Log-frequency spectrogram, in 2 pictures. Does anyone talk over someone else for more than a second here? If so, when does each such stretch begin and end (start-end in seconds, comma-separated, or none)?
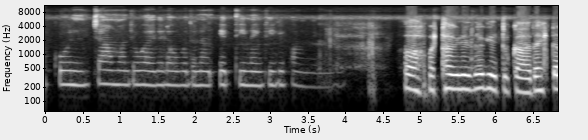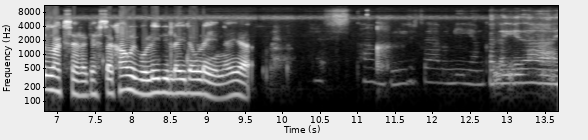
none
